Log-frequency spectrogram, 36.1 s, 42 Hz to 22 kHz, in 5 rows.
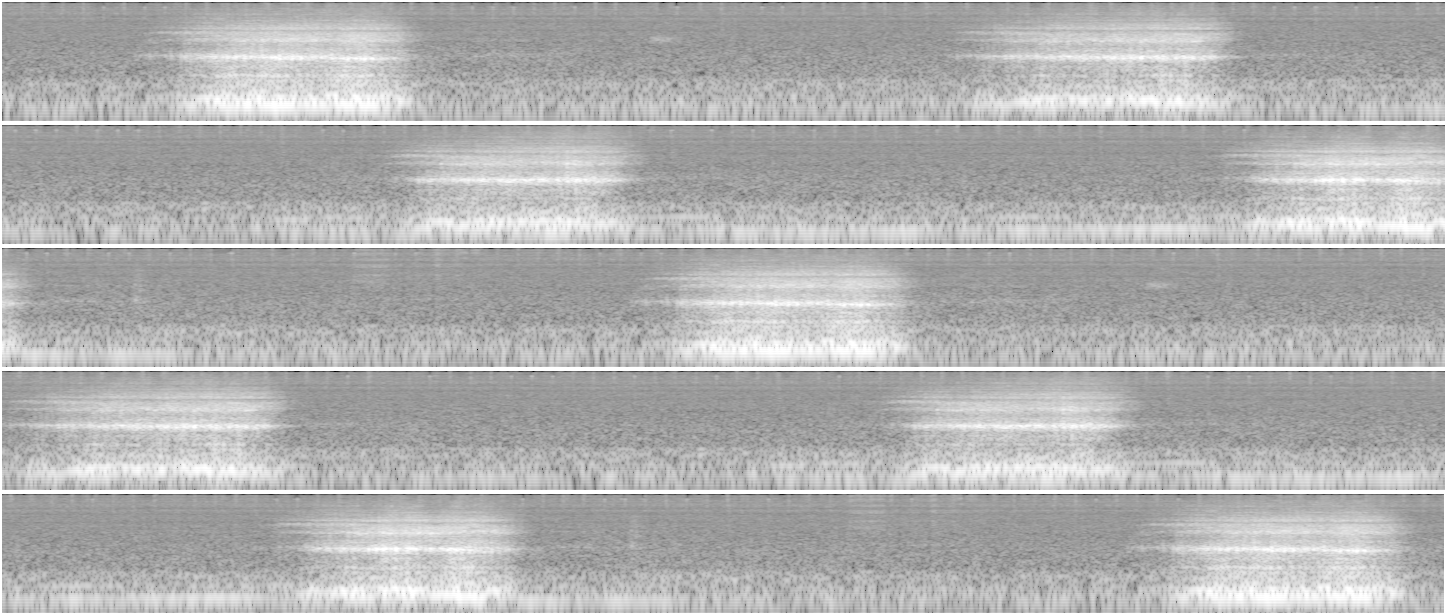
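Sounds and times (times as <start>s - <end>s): person snoring: 0.7s - 2.2s, 4.8s - 6.2s, 9.1s - 10.5s, 13.3s - 14.7s, 17.6s - 19.0s, 21.6s - 23.1s, 26.0s - 27.4s, 30.2s - 31.6s, 34.5s - 36.0s.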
